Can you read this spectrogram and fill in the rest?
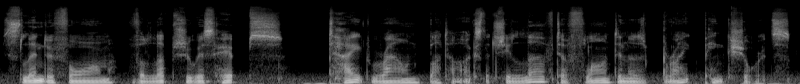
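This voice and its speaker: A man reading as a smitten, sensual narrator of a romance story, slow and intimate, often sinking into a breathy whisper. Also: extremely low pitch, heavily acted. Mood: sultry, brooding.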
